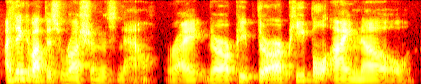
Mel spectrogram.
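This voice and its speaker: A middle-aged man from the United States, a guest talking in a relaxed interview, often restarting and repeating words. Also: on the low side, moderate pace. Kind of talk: conversational interview.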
